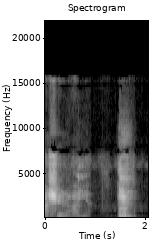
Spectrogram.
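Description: A man clears his throat once, sharply, about one and a half seconds in, just after a short stretch of prayer speech.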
